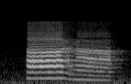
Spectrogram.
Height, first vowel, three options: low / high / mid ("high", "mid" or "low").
low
